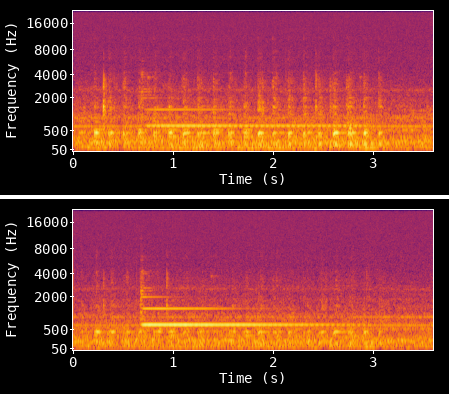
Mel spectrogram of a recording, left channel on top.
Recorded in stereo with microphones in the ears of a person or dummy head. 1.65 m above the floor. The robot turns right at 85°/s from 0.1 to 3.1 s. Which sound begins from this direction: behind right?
A guitar, at 0.7 s.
